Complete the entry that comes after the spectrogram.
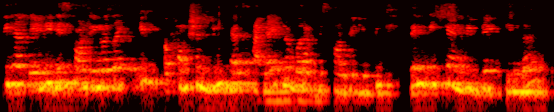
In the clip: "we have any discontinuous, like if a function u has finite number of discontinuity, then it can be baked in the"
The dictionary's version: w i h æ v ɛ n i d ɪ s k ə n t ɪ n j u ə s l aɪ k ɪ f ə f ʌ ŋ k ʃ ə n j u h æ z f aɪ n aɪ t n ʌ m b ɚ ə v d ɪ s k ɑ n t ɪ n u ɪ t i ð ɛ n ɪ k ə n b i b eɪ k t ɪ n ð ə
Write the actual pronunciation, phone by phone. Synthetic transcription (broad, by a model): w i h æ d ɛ l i d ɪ s k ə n t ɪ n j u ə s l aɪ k ɪ f ə f ʌ ŋ k ʃ ə n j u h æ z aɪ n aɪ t n ʌ m b ɚ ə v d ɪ s k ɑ n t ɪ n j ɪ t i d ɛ n ɪ k ə n b i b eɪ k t ɪ n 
